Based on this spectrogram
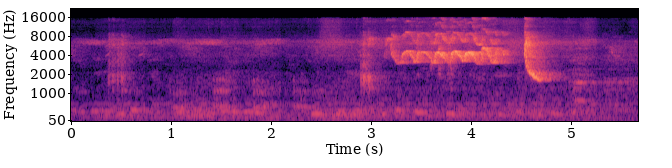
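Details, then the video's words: A common myna gives a harsh, hissing burst of about a second and then a sharp whistled note that slides downward, over a low background murmur. "Chim Sáo Nâu"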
